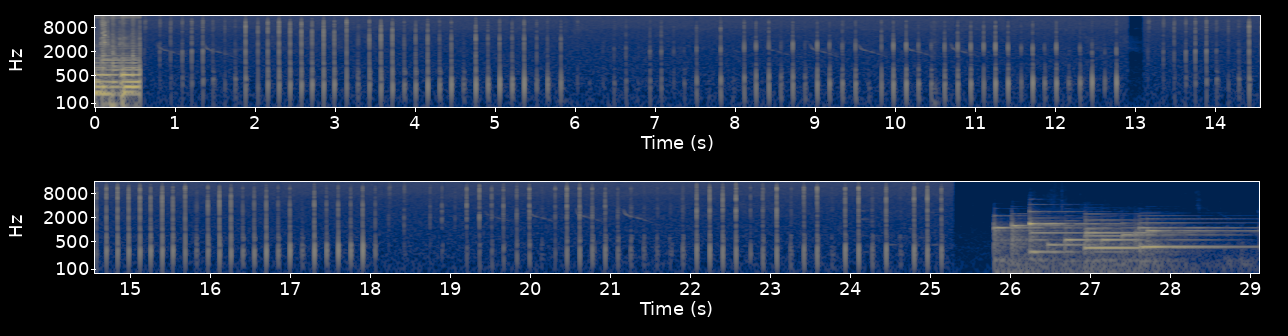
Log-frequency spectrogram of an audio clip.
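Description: A long series of sharp light taps or clicks, about five a second, in runs of a few seconds with short pauses. Piano music comes in about four seconds before the end.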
